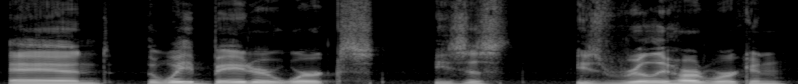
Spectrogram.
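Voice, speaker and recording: A man's voice: mid-range voice, a little slow, no echo, clean studio sound. A man who sounds congested with a cold, hosting a podcast with casual, rambling solo sports commentary. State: under the weather, congested with a cold. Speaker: podcast host.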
